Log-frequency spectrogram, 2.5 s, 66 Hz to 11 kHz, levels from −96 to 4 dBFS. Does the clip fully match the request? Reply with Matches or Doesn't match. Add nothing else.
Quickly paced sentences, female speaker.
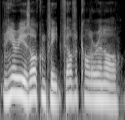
Doesn't match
